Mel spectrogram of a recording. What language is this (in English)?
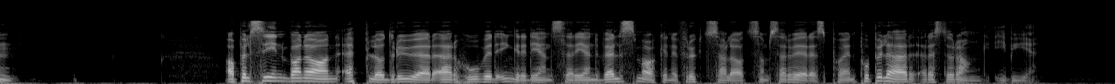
Norwegian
